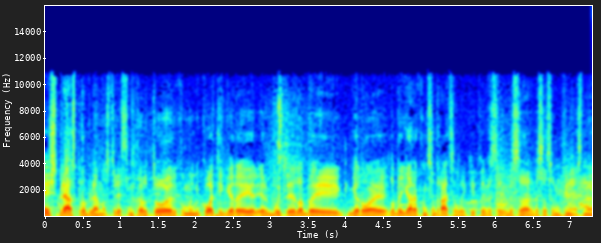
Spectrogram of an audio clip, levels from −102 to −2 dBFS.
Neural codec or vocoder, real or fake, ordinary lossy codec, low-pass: none; real; MP3, 64 kbps; 10.8 kHz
